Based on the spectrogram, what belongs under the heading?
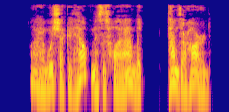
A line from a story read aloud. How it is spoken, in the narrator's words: my mother said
